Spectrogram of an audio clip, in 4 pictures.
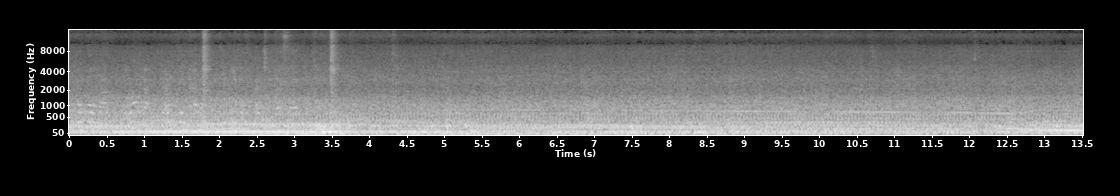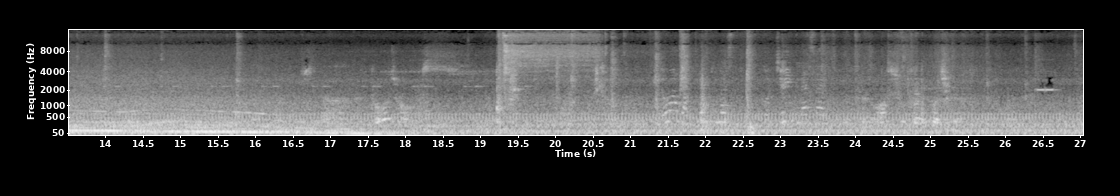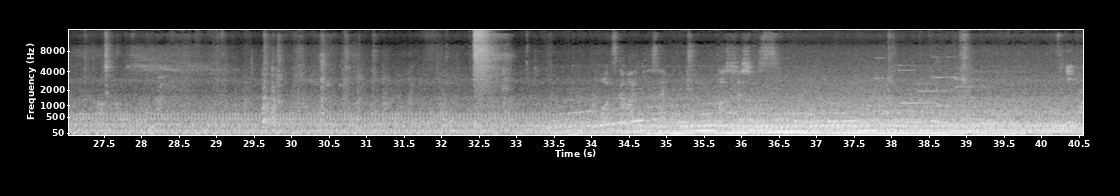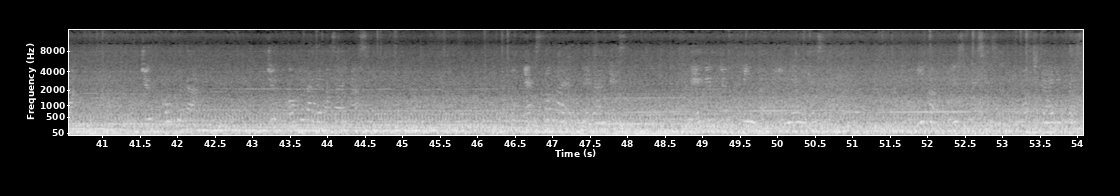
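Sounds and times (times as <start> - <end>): bus diesel engine drone: 0.0 - 54.0
air brake hiss: 19.3 - 20.7, 32.4 - 33.0.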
